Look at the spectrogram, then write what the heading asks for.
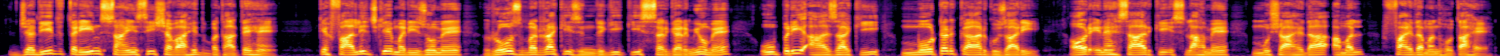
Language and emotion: Urdu, neutral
